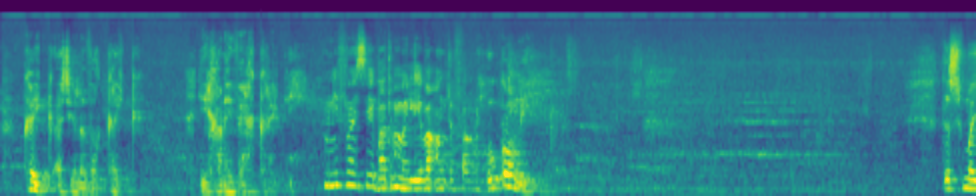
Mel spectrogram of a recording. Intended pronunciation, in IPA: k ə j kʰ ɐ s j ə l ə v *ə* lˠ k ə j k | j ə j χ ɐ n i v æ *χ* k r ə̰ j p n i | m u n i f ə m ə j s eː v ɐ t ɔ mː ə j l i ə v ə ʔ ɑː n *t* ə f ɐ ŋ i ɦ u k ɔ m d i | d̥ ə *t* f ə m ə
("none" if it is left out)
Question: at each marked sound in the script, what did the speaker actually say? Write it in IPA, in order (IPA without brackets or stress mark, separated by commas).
ə, χ, t, s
